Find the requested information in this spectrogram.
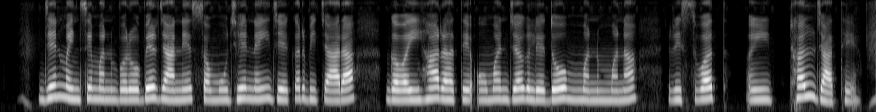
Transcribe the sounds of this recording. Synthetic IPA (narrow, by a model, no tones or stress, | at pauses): d͡ʒɪnməɪnsemənbəɾoːbeɾd͡ʒaːnesəmud͡ʒʱenəĩd͡ʒeːkəɾbɪt͡ʃaːɾa | ɡəʋəiɦãɾəɦt̪eʔoːmənd͡ʒəɡleːd̪omənmənã | ɾɪsʋət̪ | ĩ | ʈʰəld͡ʒaːt̪ɦḛː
